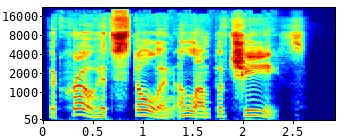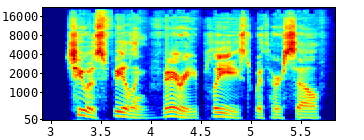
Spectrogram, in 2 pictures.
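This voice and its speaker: Clear, unhurried male storyteller. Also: medium pitch, lively intonation, a bit bright, no echo, studio quality. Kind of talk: scripted children's story narration.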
